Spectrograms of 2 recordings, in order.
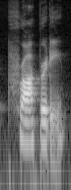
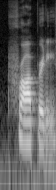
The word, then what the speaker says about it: property: The next word I mispronounced was the word property. Property. So instead of making that nice open ah sound on that first syllable, I said property.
